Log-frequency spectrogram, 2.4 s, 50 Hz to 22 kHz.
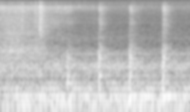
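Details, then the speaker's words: Nintendo Switch in sleep mode with a Super Smash Bros. game paused, since the latest SSB software update: a very faint low hum with soft regular ticks about every 0.4 seconds. Intermittent faint noise, cause unclear. "since the latest software update of Super Smash Bros., it has been making some really weird noises whenever I put it in sleep mode while a game is paused."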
